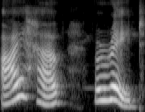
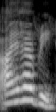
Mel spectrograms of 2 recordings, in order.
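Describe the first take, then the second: First: The verb is said with the vowel of 'red'. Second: The verb is said with the vowel of 'reed'. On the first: The speaker calls it wrong. "না" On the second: The speaker calls it right. "I have রিডই হবে"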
